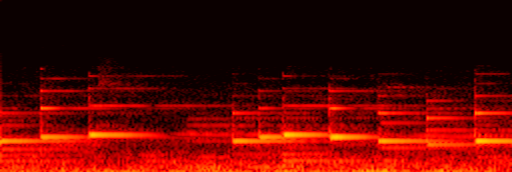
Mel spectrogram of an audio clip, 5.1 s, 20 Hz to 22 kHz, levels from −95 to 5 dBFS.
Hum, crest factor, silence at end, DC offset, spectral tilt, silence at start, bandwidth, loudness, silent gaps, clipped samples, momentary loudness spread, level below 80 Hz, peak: none; 14 dB; 0 s; under 0.1%; -8 dB/octave; 0 s; 4.8 kHz; -39 LUFS; none; under 0.1%; 13 LU; -48 dBFS; -24 dBFS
